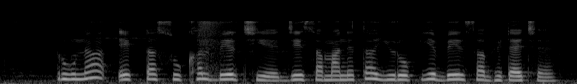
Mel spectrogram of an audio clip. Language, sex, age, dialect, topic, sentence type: Maithili, female, 31-35, Eastern / Thethi, agriculture, statement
